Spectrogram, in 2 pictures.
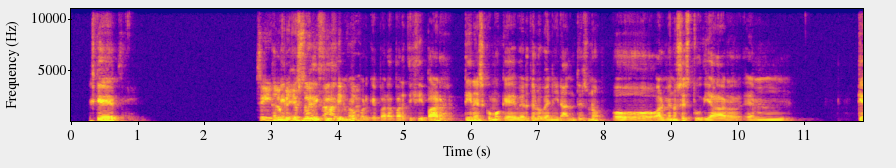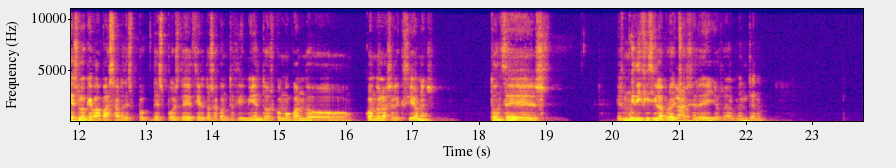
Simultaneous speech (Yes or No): Yes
